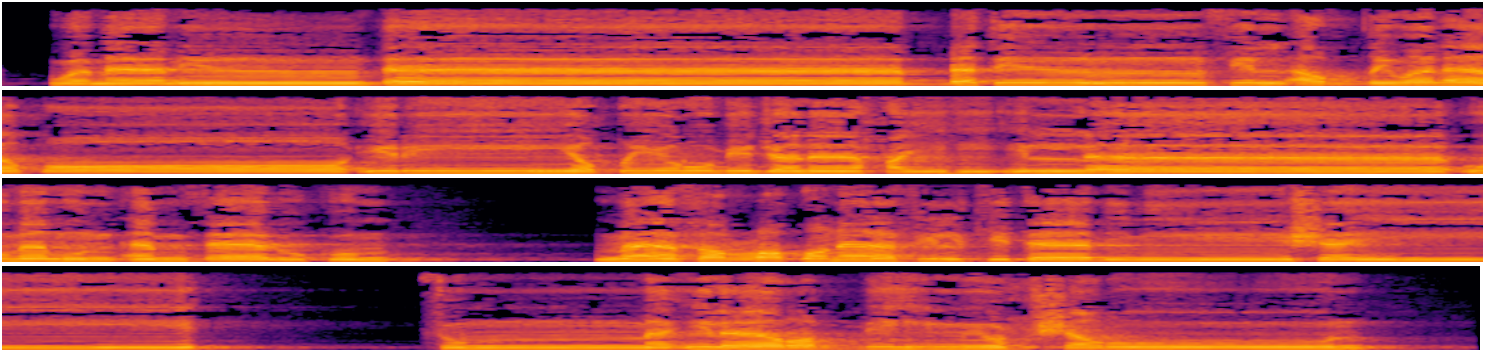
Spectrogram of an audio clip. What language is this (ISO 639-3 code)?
ara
